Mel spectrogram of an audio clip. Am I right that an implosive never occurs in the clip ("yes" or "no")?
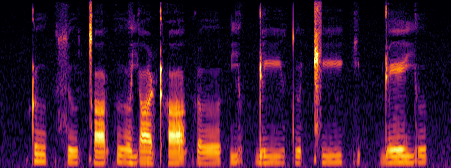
yes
